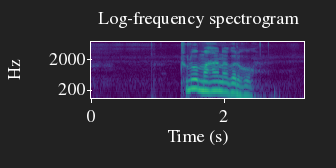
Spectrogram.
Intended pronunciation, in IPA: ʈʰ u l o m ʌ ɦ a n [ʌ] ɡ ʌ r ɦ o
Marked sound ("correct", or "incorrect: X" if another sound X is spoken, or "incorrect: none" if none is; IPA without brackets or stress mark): correct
